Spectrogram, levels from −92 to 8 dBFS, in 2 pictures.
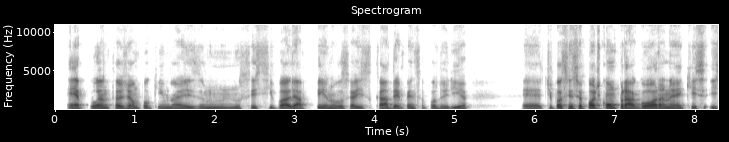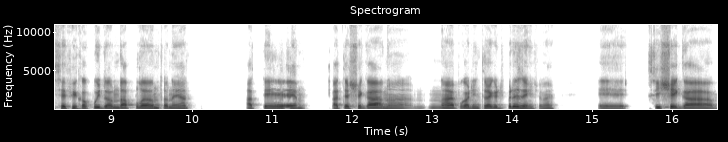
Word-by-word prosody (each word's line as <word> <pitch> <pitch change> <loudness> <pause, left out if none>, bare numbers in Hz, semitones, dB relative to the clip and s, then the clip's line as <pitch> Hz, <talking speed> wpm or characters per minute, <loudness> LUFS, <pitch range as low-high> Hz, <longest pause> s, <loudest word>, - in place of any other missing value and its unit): É, - - +2
planta 140 +7 0
já 160 - -3
é - - +1
um 165 - -2
pouquinho 160 +1 -7
mais, 135 -7 -3
hum, - - -11
eu - - -3
não, 120 +2 -2 0.3
não 130 - -5
sei 135 +2 -8
se 140 +3 -14
vale 135 0 +2
a 110 - +2
pena 155 +10 -4
você 140 -1 -5
arriscar. 135 +4 -1
De 115 - -1
repente 125 +3 -4
você - - -19
poderia 120 +7 -5 0.7
eh, 105 -1 -3
tipo 105 - -8
assim, 145 +1 0
você - - +1
pode 135 0 +4
comprar 145 -2 +5
agora, 130 +12 +4
né. 140 +4 +1
Que 140 -5 -7
se - - -13
e 130 - -5
você 125 +6 +2
fica 155 +4 0
cuidando 145 -2 +1
da 150 +1 +3
planta, 150 +5 +2
né 155 +4 -1 0.7
até, 160 +5 +1 0.3
até 120 +4 +1
chegar 150 +1 +3
na 170 -1 -5 0.2
na 145 -2 +1
época 150 +1 0
de 155 - -4
entrega 155 -1 +1
de 145 - -16
presente, 150 - +2
né 115 +3 -6 0.6
eh, 110 -2 -5 0.3
se 155 - 0
chegar 140 - +3
145 Hz, 190 wpm, -24 LUFS, 125-155 Hz, 0.7 s, comprar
